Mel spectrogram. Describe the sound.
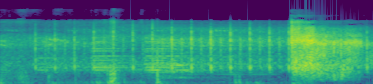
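Shotgun fired in a horror video game: one loud, harsh blast after a steady run of soft, regular clicks.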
